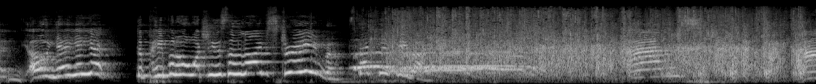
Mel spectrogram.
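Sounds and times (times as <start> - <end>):
speech: 0.2 - 4.6
audience round of applause: 3.6 - 8.1.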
